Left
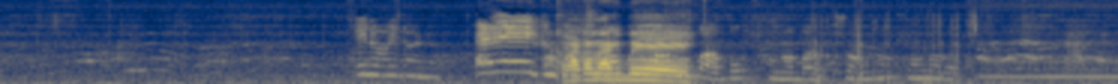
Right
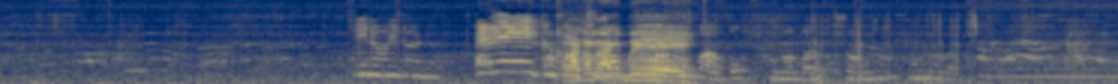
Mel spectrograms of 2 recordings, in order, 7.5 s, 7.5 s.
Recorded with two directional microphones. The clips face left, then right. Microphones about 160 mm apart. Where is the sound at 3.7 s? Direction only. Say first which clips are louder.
Left 5 dB; 45° left (ahead or behind).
